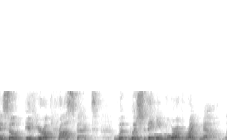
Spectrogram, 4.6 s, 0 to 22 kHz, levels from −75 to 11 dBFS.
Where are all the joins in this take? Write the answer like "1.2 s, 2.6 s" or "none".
none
